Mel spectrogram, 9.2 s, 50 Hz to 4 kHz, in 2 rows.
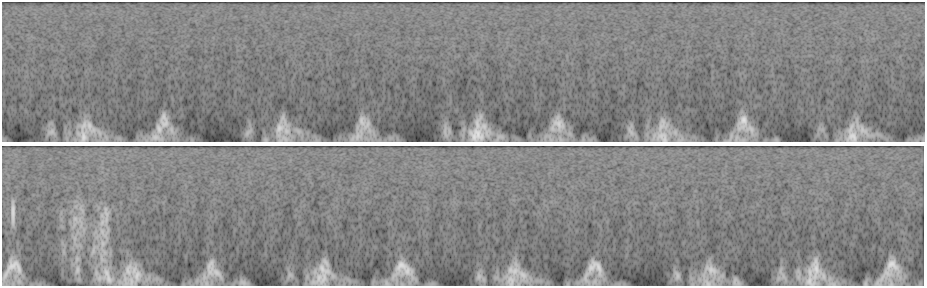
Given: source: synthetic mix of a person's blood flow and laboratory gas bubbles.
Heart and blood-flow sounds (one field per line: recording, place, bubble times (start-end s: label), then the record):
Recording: Doppler ultrasound of blood flow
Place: precordium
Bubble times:
4.64-4.72 s: bubbles
4.91-5.35 s: bubbles
From the record:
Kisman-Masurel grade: 212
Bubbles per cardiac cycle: several, 3 to 8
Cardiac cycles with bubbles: 1 to 10%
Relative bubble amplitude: moderate (0.250 to 0.450)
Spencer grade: 1 (occasional bubble signal discernible with the cardiac motion signal, with majority of cardiac periods free of bubbles)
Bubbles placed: anywhere in the cardiac cycle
